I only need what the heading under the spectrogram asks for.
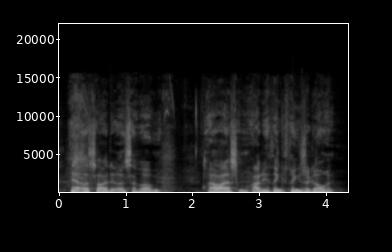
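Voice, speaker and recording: A dark, mellow, somewhat breathy man's voice at medium pitch, with fairly even intonation and a moderate pace. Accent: American. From Connecticut. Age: 80s+. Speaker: retired HR executive and veteran. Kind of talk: interview.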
